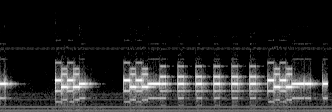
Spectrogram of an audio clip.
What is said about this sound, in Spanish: Si pensaste que sonaba tu celular, es momento de cambiarte a un smartphone.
